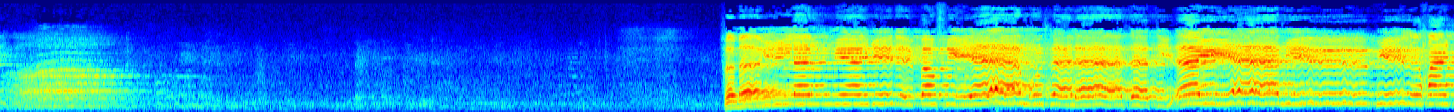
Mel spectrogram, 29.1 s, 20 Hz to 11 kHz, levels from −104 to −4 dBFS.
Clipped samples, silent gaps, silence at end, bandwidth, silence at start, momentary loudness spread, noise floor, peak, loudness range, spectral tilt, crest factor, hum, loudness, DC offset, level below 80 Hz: under 0.1%; none; 0 s; 9.2 kHz; 0.4 s; 12 LU; -68 dBFS; -4 dBFS; 9 LU; -2 dB/octave; 20 dB; none; -20 LUFS; under 0.1%; -86 dBFS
